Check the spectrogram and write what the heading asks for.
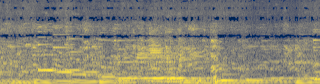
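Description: Live blues-rock band playing an instrumental: electric guitar lead over a moving bass guitar line.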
